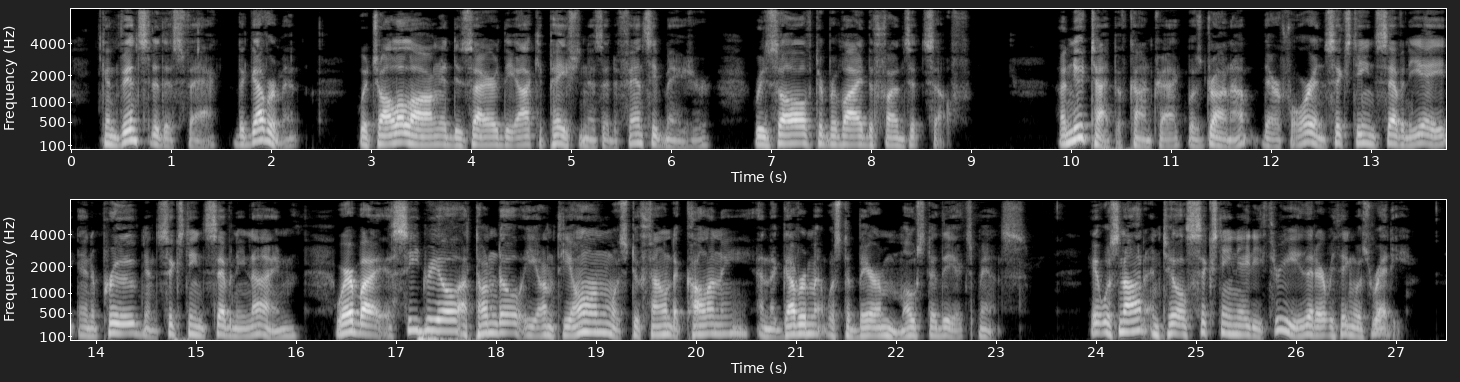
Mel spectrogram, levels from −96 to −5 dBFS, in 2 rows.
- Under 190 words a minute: Yes, average, 150 wpm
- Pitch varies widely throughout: No, average, 4.1 semitones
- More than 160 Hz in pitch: No, low, 130 Hz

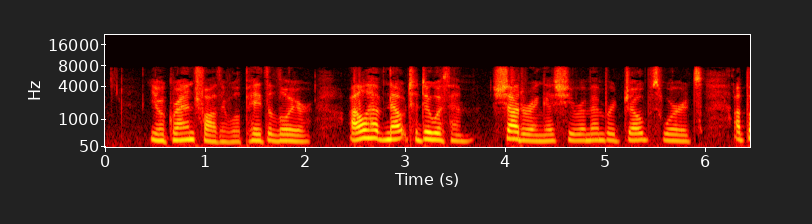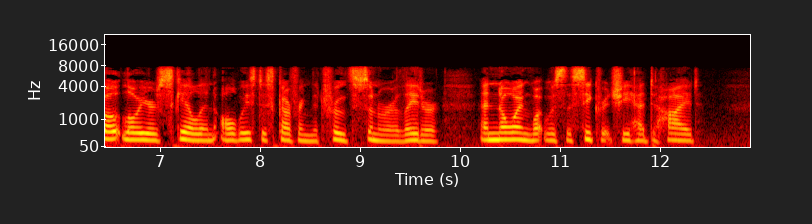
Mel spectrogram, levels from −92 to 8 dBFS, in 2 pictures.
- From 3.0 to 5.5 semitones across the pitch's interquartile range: No, narrow, 2.5 semitones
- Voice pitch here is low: No, high, 195 Hz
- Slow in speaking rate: No, average, 185 wpm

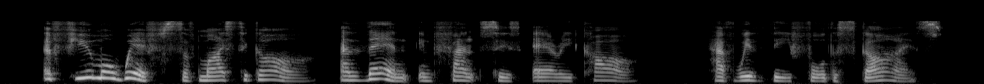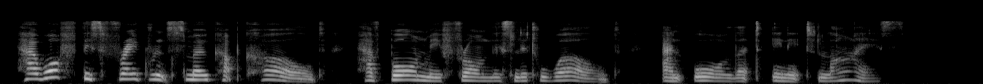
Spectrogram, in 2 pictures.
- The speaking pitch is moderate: Yes, medium, 180 Hz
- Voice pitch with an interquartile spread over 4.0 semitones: Yes, average, 4.7 semitones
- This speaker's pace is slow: Yes, slow, 120 wpm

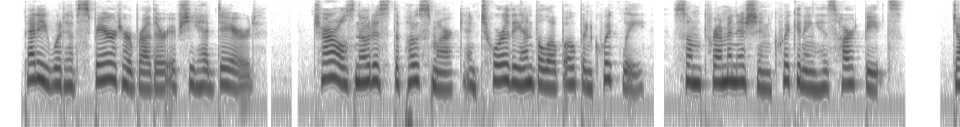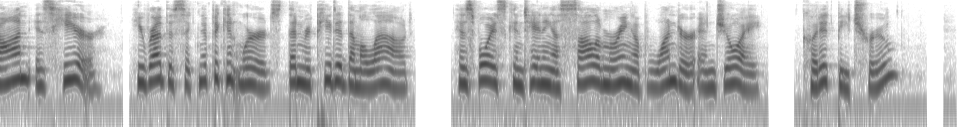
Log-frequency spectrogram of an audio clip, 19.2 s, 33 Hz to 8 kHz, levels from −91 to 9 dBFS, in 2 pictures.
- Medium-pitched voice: No, high, 210 Hz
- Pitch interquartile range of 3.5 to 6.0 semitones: Yes, average, 4.1 semitones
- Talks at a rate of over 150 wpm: Yes, average, 165 wpm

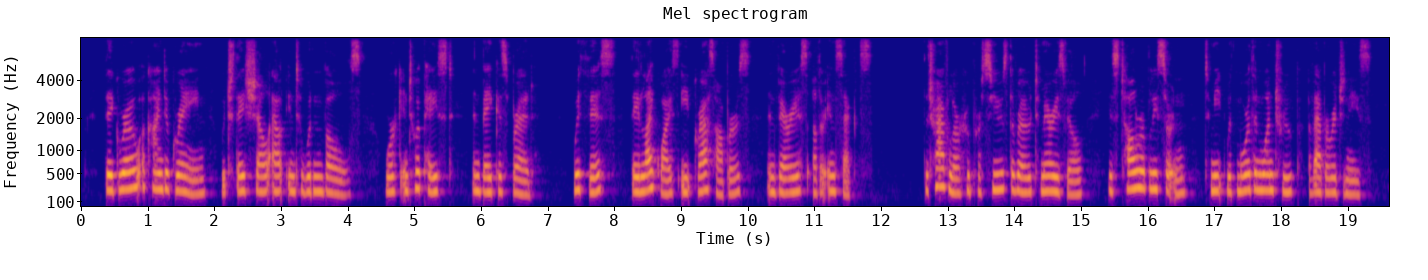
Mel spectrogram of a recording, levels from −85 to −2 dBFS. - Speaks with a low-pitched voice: No, high, 230 Hz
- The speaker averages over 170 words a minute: No, average, 155 wpm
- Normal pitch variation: No, narrow, 2.2 semitones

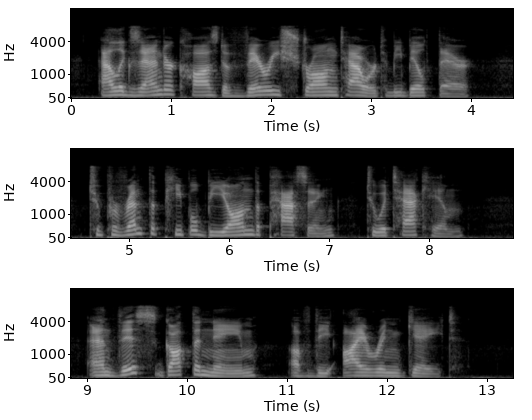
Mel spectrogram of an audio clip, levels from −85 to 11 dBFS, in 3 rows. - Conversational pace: No, slow, 130 wpm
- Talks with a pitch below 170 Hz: Yes, medium, 140 Hz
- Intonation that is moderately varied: Yes, average, 4.3 semitones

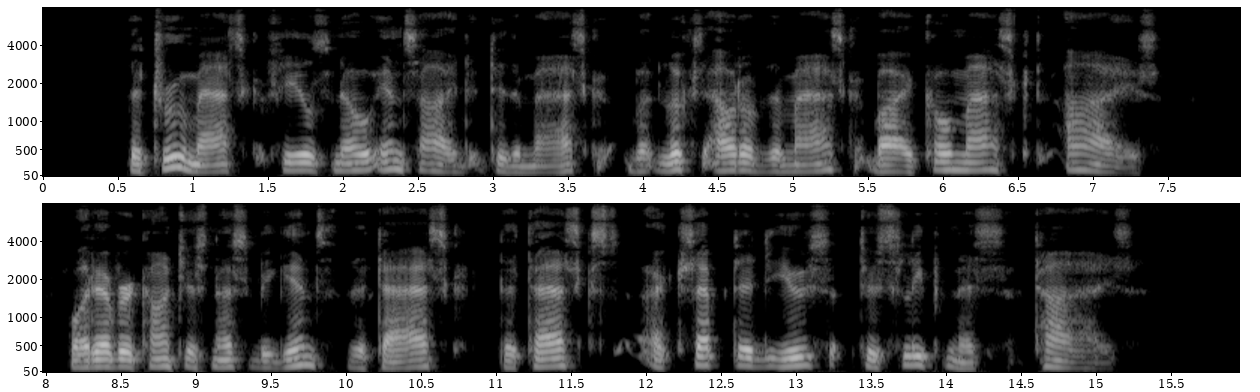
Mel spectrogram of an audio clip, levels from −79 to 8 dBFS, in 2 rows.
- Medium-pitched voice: No, low, 130 Hz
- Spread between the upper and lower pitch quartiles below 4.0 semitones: Yes, average, 3.6 semitones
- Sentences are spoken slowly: Yes, slow, 115 wpm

